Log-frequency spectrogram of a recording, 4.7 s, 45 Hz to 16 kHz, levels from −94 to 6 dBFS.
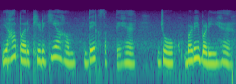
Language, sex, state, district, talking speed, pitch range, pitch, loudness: Hindi, female, Himachal Pradesh, Shimla, 140 wpm, 200-245 Hz, 215 Hz, -14 LUFS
